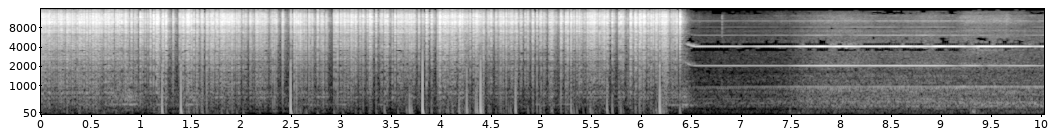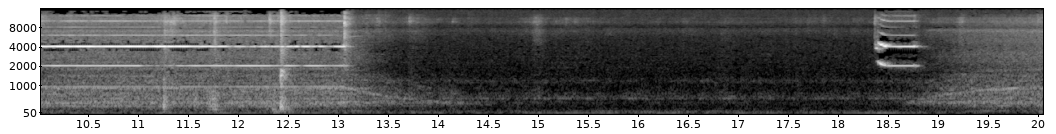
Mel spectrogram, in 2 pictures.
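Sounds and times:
welder arc crackling: 0:00.0 - 0:06.5.

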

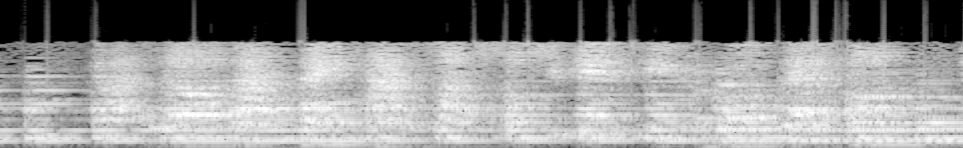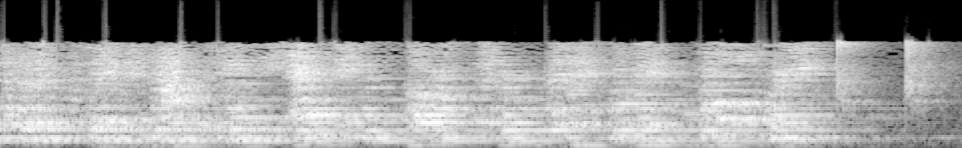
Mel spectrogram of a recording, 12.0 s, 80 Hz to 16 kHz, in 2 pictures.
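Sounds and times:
musical accompaniment: 0:00.0 - 0:12.0
children singing together: 0:00.5 - 0:11.6.

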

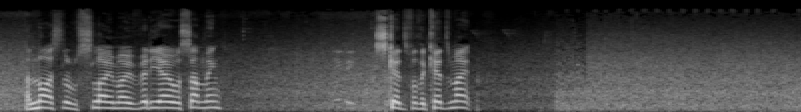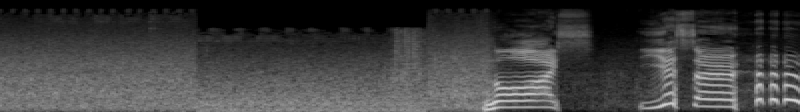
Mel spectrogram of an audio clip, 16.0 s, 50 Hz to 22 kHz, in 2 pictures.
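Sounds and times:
river water rushing: 0:00.0 - 0:15.3.

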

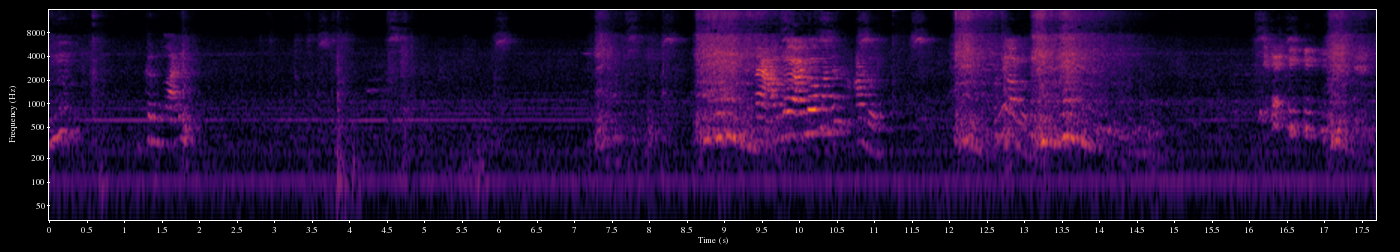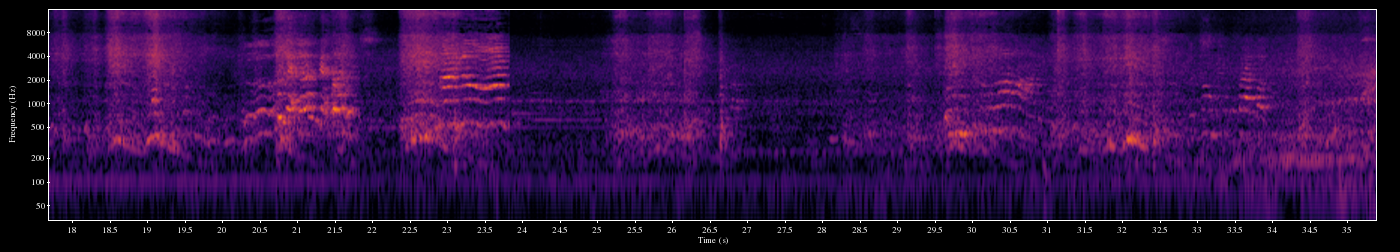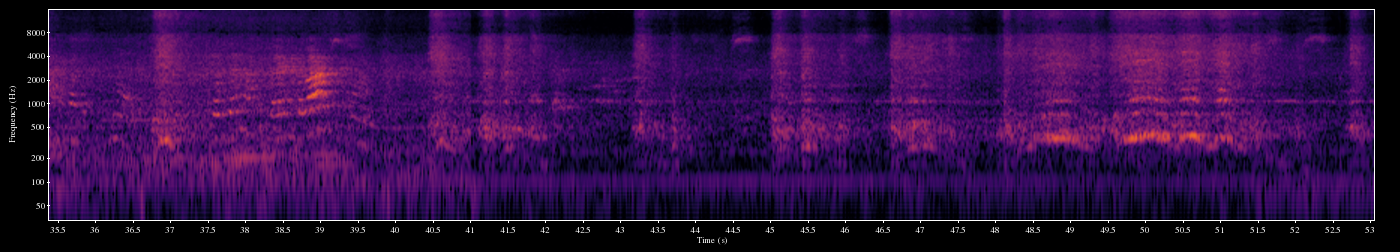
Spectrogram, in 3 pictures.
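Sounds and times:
toy truck motor and gears: 0:07.1 - 0:14.8, 0:16.2 - 0:23.9, 0:25.1 - 0:27.0, 0:28.1 - 0:42.5, 0:43.2 - 0:53.0.

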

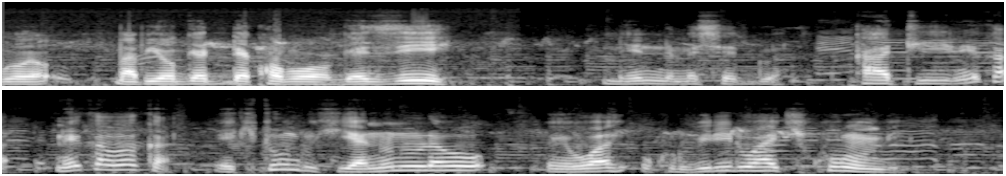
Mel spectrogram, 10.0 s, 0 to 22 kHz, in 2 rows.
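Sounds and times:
man speaking: 0:00.0 - 0:02.3, 0:03.0 - 0:09.6.

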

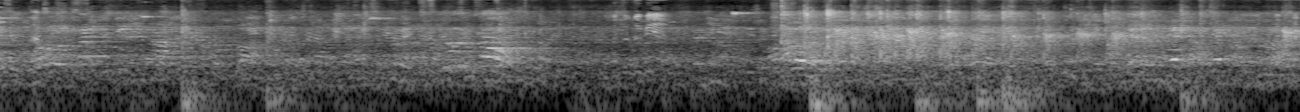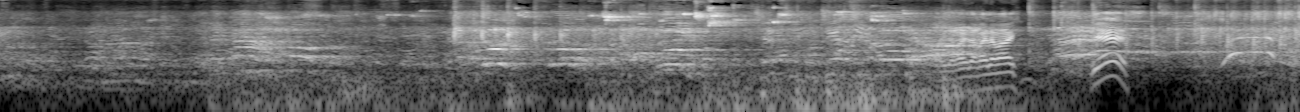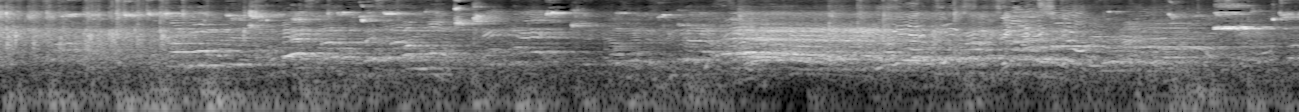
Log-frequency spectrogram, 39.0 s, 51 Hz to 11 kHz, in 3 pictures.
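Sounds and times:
voices in a hall: 0:00.0 - 0:38.9
players shouting: 0:32.6 - 0:38.9.

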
